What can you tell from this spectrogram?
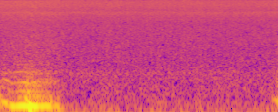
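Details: Asleep in a pigsty after eating, a healthy pig lets out a short, low guttural snore, then falls silent for about three seconds before the next breath begins to rumble.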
